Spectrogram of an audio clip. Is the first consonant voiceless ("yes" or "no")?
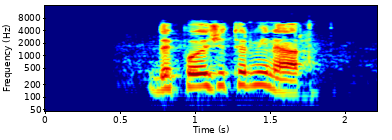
no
